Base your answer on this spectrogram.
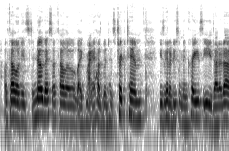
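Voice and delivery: usual speaking voice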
